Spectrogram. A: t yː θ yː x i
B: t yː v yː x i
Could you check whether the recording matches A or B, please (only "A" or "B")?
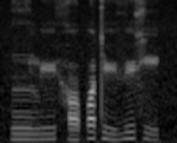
B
